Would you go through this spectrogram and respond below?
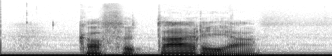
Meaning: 1. small restaurant, cafeteria 2. snack bar
- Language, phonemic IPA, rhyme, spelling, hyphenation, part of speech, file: Dutch, /ˌkaː.feːˈtaː.ri.aː/, -aːriaː, cafetaria, ca‧fe‧ta‧ria, noun, Nl-cafetaria.ogg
